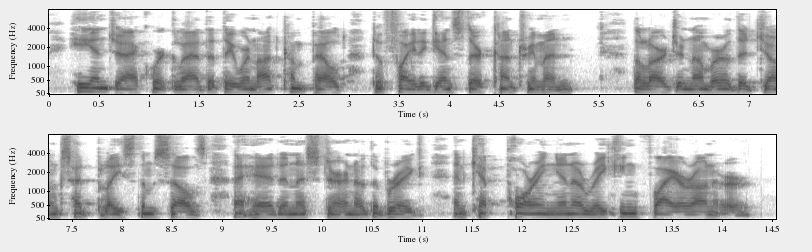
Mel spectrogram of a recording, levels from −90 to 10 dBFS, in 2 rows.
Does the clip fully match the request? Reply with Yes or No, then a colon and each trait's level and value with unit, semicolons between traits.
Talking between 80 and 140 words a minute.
No: average, 160 wpm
